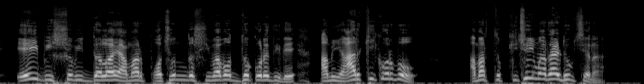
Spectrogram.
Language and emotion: Bengali, angry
